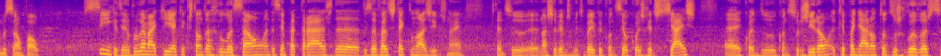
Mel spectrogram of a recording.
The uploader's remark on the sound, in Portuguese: Programa gravado ao vivo na Web Summit.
